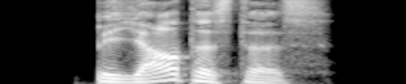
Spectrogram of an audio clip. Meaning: strong/mixed nominative/accusative neuter singular superlative degree of bejahrt
- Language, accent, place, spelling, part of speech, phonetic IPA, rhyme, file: German, Germany, Berlin, bejahrtestes, adjective, [bəˈjaːɐ̯təstəs], -aːɐ̯təstəs, De-bejahrtestes.ogg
